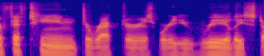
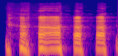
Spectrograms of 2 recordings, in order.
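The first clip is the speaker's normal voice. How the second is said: big real laugh; burst of laughter; 7 semitones higher, 7 dB louder than usual. Real, not acted. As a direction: laugh out loud. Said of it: "laughing before trailer voice".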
